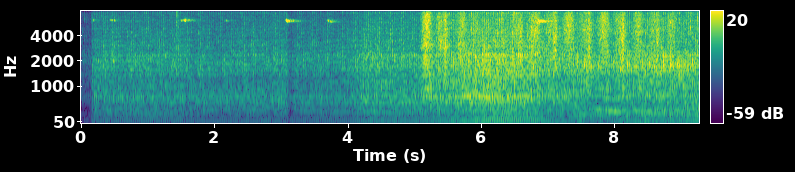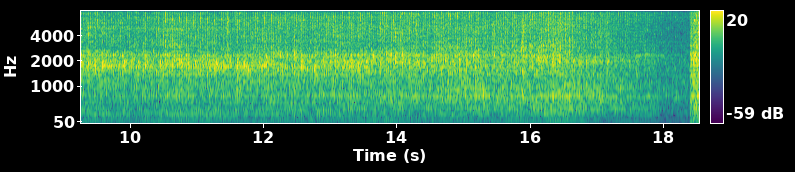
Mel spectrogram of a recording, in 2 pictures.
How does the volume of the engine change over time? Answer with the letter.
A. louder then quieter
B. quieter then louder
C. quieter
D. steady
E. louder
E.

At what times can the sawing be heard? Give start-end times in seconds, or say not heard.
5.0-8.9.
